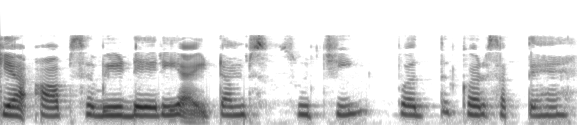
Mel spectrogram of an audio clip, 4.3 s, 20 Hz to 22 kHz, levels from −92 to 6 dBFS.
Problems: none marked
